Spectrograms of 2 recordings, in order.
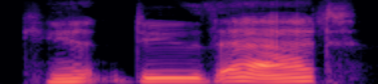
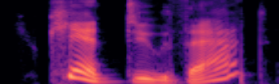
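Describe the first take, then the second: First: Turning the words over, amused; musing. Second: High, protesting doll voice; the toy objects sharply; indignant doll. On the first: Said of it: "she mused". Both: A narrator's reading.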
